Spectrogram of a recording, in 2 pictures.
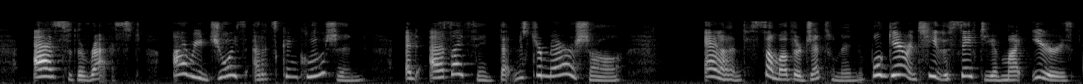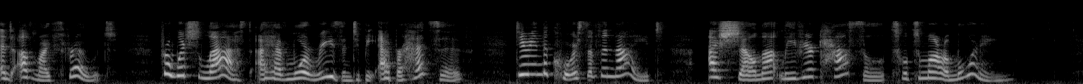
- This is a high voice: Yes, very high, 275 Hz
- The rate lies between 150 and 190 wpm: Yes, average, 160 wpm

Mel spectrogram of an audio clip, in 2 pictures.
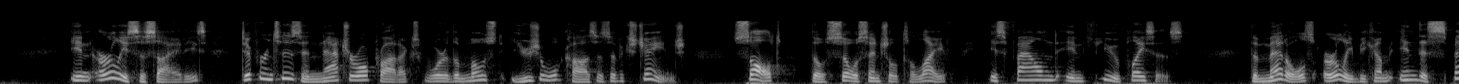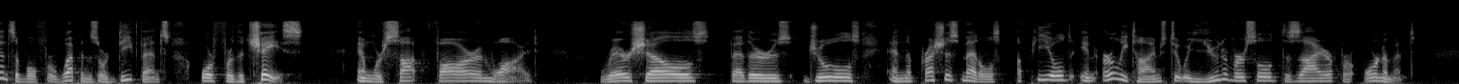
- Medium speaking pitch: Yes, medium, 155 Hz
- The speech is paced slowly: Yes, slow, 125 wpm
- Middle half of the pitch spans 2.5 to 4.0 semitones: No, average, 5.3 semitones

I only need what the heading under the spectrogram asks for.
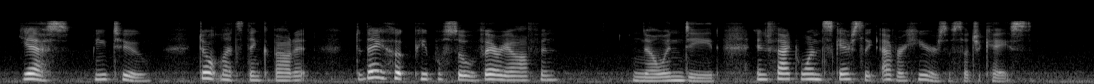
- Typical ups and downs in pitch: Yes, average, 4.8 semitones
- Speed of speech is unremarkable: Yes, average, 150 wpm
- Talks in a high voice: Yes, high, 210 Hz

